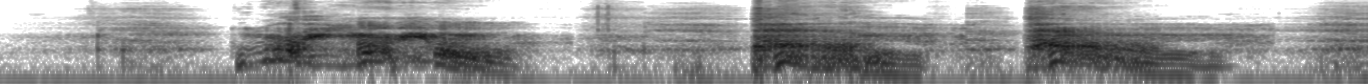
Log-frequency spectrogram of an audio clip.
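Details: An adult's repeated coughing, from a coughing compilation: three harsh, voiced coughing and throat-clearing bursts with groaning tails, in a small room.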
